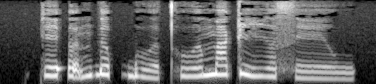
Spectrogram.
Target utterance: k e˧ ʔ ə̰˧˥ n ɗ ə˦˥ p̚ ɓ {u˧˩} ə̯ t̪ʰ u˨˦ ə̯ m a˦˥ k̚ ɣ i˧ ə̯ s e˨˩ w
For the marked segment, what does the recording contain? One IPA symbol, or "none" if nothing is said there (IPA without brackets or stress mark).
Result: u˧˩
